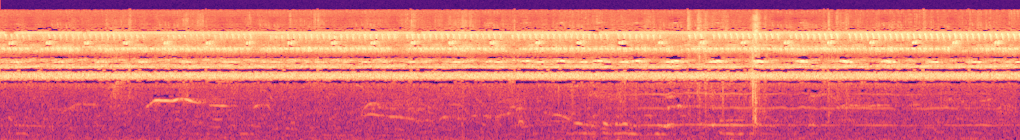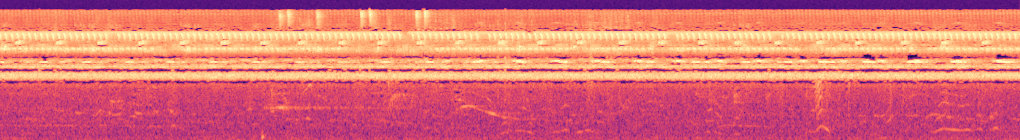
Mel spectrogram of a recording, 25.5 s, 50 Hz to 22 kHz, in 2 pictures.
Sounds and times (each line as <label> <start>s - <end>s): crickets 0.0s - 25.5s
